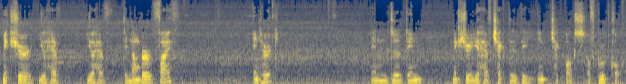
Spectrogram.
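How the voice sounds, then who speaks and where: A man's voice: mid-range voice, takes it slowly, pauses often, darkish tone, a little hiss or hum. A man giving instructional tutorial narration as a product demonstrator, phrasing each step carefully.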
